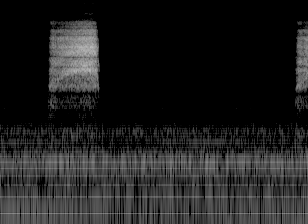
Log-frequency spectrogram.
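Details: Florida live-cam barn owl fledglings, large and adult-looking: one drawn-out harsh hiss rising in loudness for half a second, then silence before another begins at the very end; low hum throughout.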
